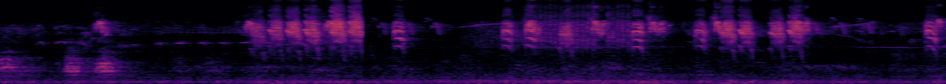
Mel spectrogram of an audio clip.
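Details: Sparrow near its nest in a village, giving loud high chirps in dense clustered bursts. A few thin whistled notes and softer chirps fill the gaps, with a quiet low background hum.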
